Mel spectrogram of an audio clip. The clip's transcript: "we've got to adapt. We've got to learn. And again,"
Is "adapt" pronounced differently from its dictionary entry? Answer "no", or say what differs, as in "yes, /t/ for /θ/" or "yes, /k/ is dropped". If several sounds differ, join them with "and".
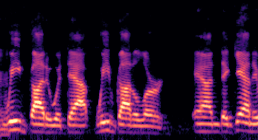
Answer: yes, /p/ is dropped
